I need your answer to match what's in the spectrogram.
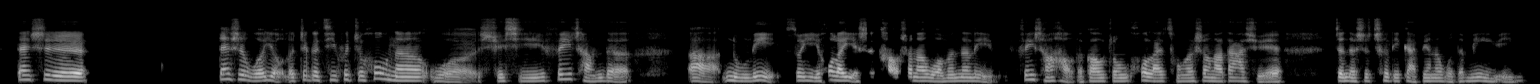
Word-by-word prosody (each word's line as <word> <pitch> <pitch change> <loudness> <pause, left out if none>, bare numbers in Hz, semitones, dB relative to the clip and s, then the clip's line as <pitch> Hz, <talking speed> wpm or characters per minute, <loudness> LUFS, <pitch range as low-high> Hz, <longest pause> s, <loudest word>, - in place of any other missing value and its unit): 但 220 0 +2
是 195 -5 +7 1.3
但 240 +1 +2
是 230 -1 0
我 170 -1 +2
有 185 -2 0
了 160 - -3
这 210 +6 -6
个 200 -1 +1
机 205 +2 -7
会 225 +3 -3
之 200 - -4
后 255 +4 -1
呢， 175 -2 +5
我 125 -7 -3
学 155 - -4
习 155 +1 -3
非 235 +8 -2
常 155 -9 -3
的， 155 -1 -1 0.5
呃， - - +2
努 170 -5 0
力， 180 0 0
所 185 - -2
以 170 -2 -1
后 210 +6 +1
来 185 - +8
也 180 - +2
是 - - -6
考 - - +2
上 175 - -1
了 165 -1 +4
我 145 -2 +2
们 150 +2 -1
那 165 0 +1
里 160 -1 -4 0.2
非 220 +1 -3
常 165 -6 -2
好 - - -2
的 - - -7
高 150 -1 +2
中， 155 0 -2
后 185 -2 +2
来 150 0 +4
从 150 -1 -8
而 150 - 0
上 165 +1 -2
了 145 -1 +3
大 160 -1 -1
学， 130 -3 -1 0.5
真 165 -1 +4
的 155 - +2
是 160 +1 -4
彻 175 +2 -2
底 155 - -3
改 - - -2
变 155 -1 -3
了 155 - -1
我 130 -4 -5
的 145 - -6
命 155 -2 -3
运。 115 +11 -9
165 Hz, 240 characters per minute, -27 LUFS, 155-185 Hz, 1.3 s, 来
